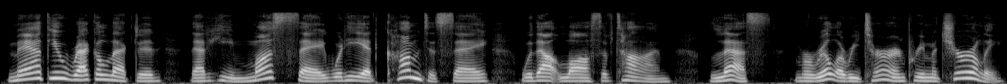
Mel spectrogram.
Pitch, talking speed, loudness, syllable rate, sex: 180 Hz, 120 wpm, -18 LUFS, 3.7 syllables/s, female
